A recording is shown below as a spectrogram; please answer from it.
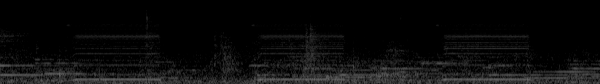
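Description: A mobile phone buzzing on vibrate with an incoming call: three buzzes of just under a second each, evenly spaced, over soft background music.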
